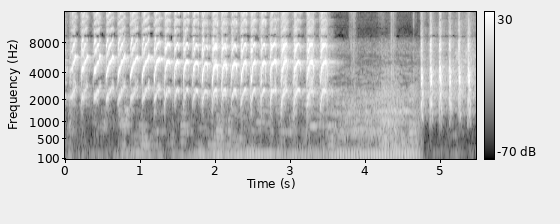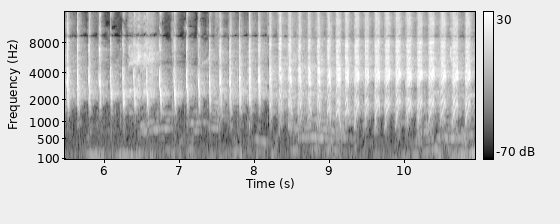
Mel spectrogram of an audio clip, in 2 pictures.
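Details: Greater green leafbird singing, used to prompt silent birds to start: rapid, repeated shrill notes with slightly rising strokes, a short noisy gap around four seconds, then a long even run of clipped high notes.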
